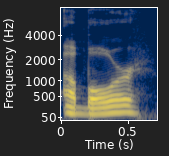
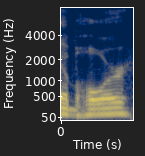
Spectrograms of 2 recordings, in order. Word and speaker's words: abhor: of words and like you can say abore. Most people say abhore and like actually pronounce the that's what he Okay.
